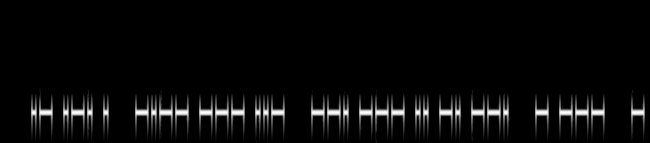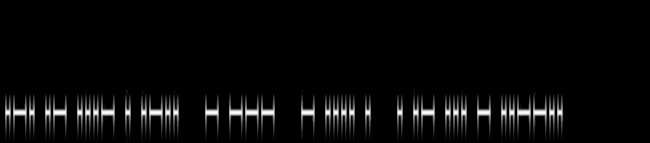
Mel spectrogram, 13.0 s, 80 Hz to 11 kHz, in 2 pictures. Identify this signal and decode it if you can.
Morse code, heard as a keyed tone, about 30 wpm, 700 Hz. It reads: ARE YOU GOING TO TRAVEL TO THE EAST?
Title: Sentences from Top 1000 Words - Review Part 3 - 30wpm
